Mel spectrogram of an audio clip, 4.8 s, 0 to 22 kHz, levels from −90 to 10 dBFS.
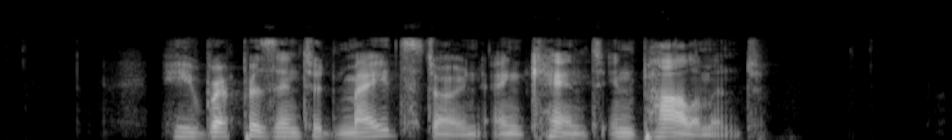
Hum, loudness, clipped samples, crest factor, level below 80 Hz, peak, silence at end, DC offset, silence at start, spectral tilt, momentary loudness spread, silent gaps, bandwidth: none; -25 LUFS; under 0.1%; 26 dB; -56 dBFS; 0 dBFS; 0.95 s; under 0.1%; 0.85 s; -3.5 dB/octave; 15 LU; none; 7.4 kHz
